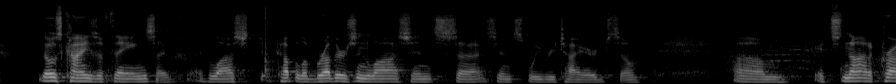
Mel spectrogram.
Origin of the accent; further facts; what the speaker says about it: Idaho, United States; I am originally from Idaho, and I grew up in southern Idaho. I was number six of seven kids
